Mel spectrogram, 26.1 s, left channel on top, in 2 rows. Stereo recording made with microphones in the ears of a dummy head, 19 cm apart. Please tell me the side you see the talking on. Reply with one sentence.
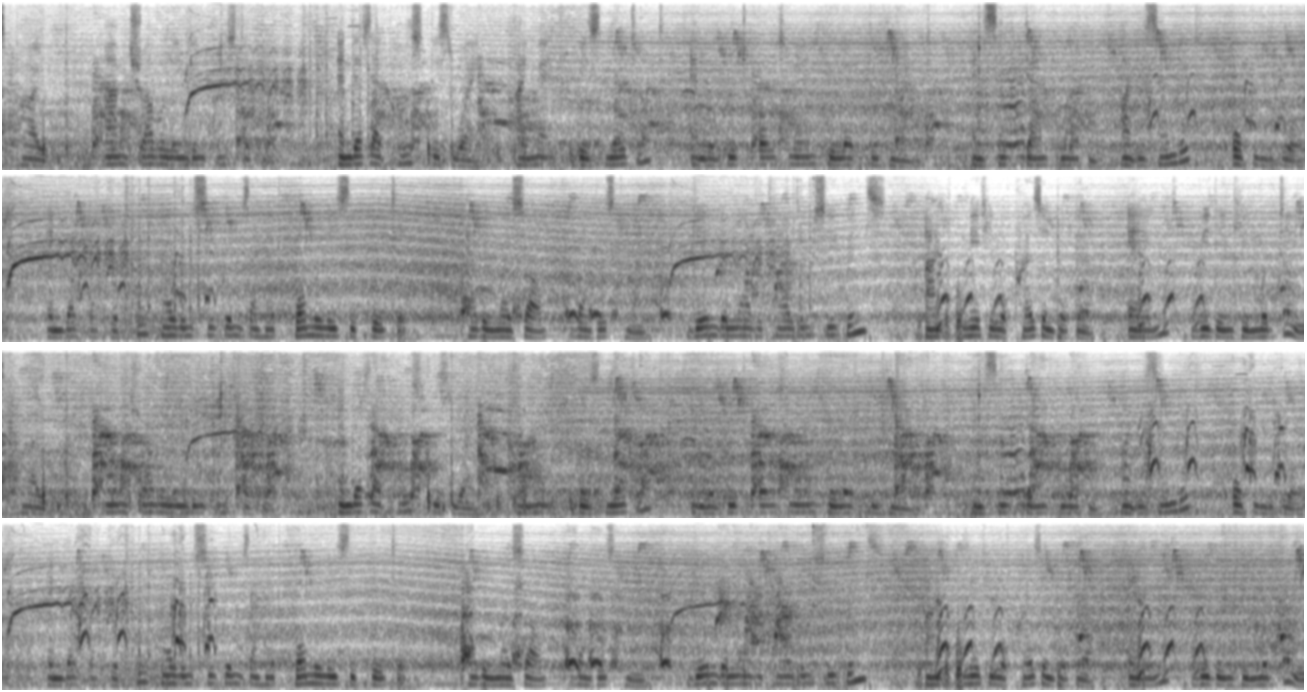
In this clip you hear the talking on the left.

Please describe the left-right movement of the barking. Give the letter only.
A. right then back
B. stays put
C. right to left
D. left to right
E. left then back
B.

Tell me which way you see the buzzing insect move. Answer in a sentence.
In this clip you hear the buzzing insect go left and come back.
